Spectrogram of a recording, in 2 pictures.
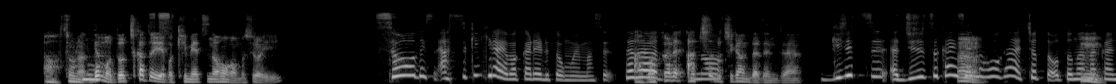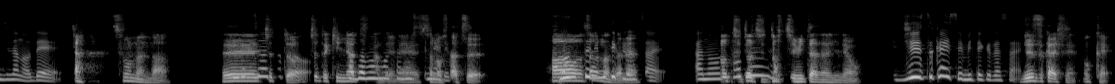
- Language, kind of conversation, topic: Japanese, unstructured, 最近観た映画の中で、特に印象に残っている作品は何ですか？
- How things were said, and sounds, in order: none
